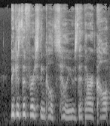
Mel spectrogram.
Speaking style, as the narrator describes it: Tilly snapped, somehow making her eye roll evident in her voice

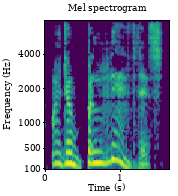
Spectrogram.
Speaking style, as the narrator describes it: snarled Harry

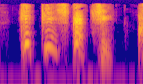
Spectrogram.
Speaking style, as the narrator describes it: cried Peeves happily

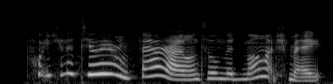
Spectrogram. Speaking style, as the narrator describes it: Louis asks with a small incredulous laugh

